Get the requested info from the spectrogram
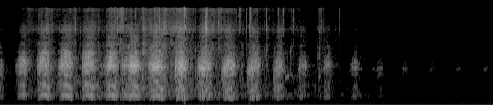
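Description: A waterfowl calling in a quick run of repeated notes, about three a second, loudest in the middle and fading away after about four seconds.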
